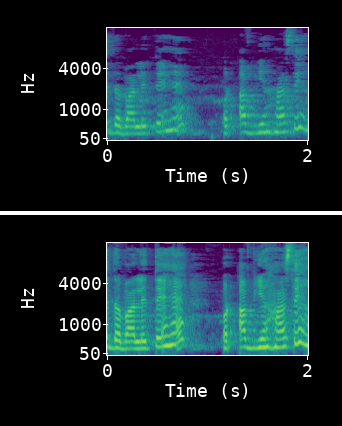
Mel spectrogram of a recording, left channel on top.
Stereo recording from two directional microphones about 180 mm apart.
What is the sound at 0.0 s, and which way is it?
A woman's voice, 50° right (ahead or behind).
